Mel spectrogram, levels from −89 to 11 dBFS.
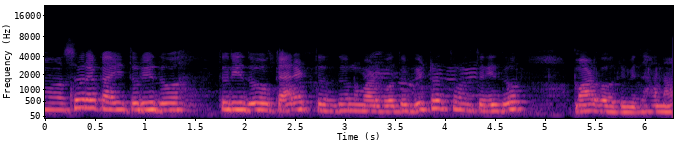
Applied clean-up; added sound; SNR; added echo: none; none; none; reverberation time 0.4 s.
